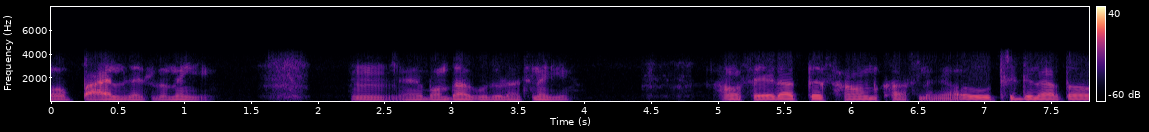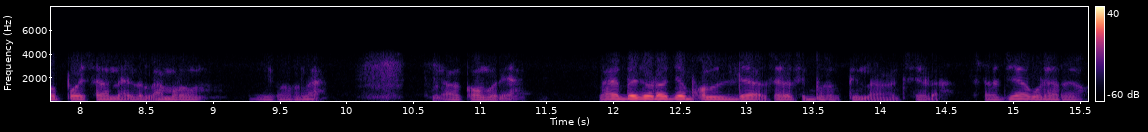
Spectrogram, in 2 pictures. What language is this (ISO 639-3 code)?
ori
